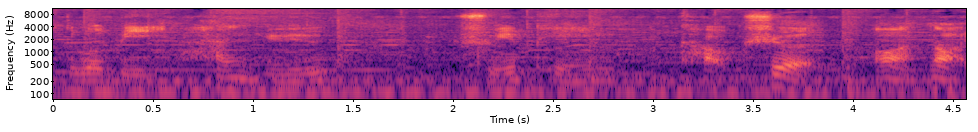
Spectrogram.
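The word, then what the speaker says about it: 汉语水平考试: HSK stands for Hanyu Shuiping Kaoshi, or if you want to pronounce it using the right pronunciation with the tones, it will be Hanyu Shuiping Kaoshi. Oh no, it's still not perfect. Hanyu Shuiping Kaoshi, and it will it's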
